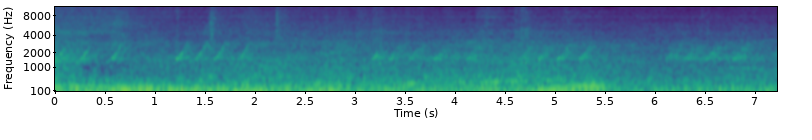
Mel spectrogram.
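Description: Street traffic with vehicle engines running, one rising in pitch as it pulls away. Over it come repeated clusters of short, quick rising chirps.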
